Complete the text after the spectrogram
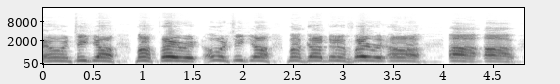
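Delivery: high-pitched one-sided-mouth drill sergeant. Retold or imitated. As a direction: bark instructions out of one side of the mouth. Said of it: "That's exactly how he talks".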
